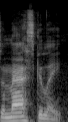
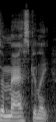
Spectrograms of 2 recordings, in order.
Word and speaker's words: emasculate: You know, dude, it's emasculate. It's why are you trying to use words that you don't even know how to pronounce? It's emasculate.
